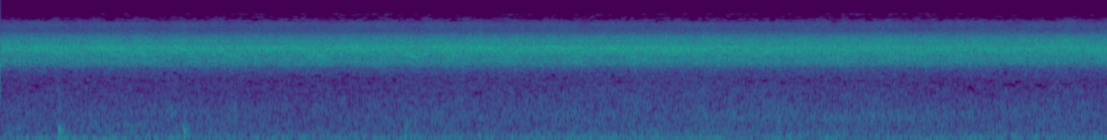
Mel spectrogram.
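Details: An evening chorus of crickets in a large cottonwood tree in a park: a continuous, even, high-pitched hiss-like trill without pauses, plus a soft low hum underneath.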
